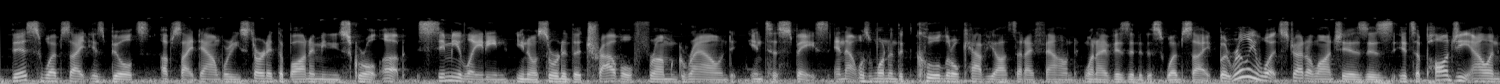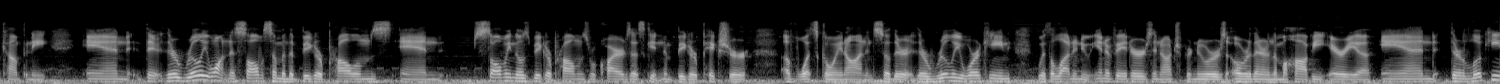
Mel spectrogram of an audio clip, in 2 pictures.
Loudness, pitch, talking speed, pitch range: -20 LUFS, 125 Hz, 210 wpm, 115-140 Hz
